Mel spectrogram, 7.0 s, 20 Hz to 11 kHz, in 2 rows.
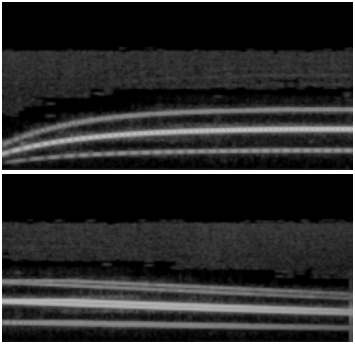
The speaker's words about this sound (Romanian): Prealarmă aeriană, semnal compus din 3 sunete a câte 32 de secunde fiecare, cu o pauză de 12 secunde. Alarmă aeriană.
